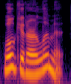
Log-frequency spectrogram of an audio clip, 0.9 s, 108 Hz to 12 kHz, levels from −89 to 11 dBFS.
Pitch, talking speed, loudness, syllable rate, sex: 230 Hz, 255 wpm, -16 LUFS, 6.4 syllables/s, female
